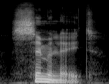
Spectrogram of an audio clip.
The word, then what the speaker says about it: simulate: The stress on the first syllable, simulate.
